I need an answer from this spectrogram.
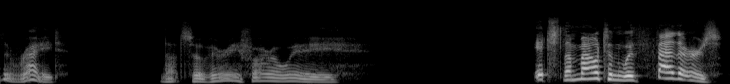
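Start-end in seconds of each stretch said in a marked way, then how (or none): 5.3-7.2 high, loud, elated raven cry; happy croaking. A narrator's reading. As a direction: croak it out with joy. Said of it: "the sound of his voice croaking happily".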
